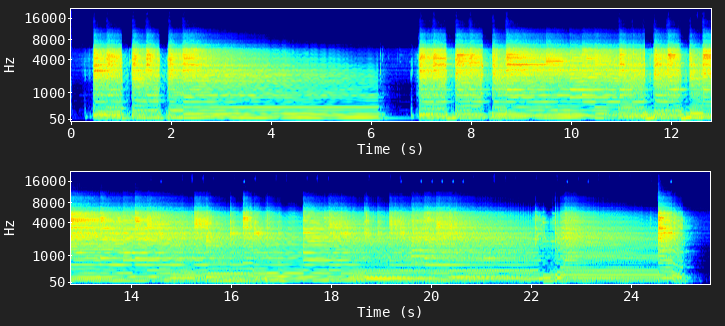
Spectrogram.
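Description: Electric guitar played through a Sonicake Levitate reverb and delay pedal, a sustained distorted part with heavy ambient effects, notes trailing and fading into long washy repeats, loud and continuous with a brief pause near the start.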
